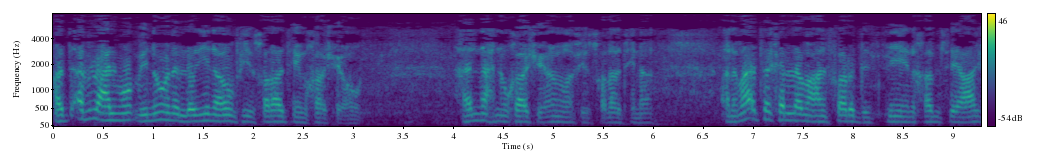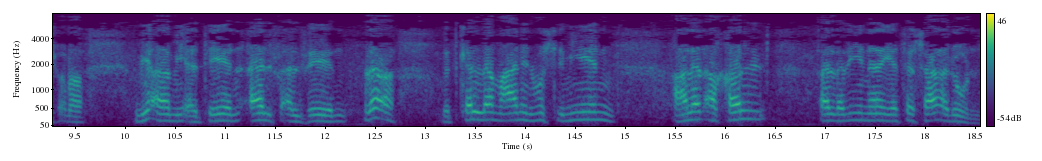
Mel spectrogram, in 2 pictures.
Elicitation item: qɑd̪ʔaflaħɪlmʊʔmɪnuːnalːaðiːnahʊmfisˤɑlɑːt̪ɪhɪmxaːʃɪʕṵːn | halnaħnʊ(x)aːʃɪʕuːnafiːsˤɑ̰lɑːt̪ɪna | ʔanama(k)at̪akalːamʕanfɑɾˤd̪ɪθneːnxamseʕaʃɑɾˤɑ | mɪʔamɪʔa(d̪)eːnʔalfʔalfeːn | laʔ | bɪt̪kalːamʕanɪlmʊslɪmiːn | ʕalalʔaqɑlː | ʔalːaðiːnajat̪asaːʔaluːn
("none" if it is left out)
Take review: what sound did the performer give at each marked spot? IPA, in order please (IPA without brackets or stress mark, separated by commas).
x, ʔ, t̪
